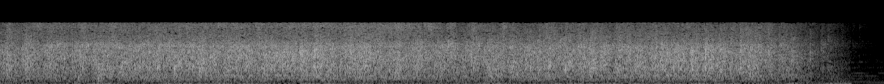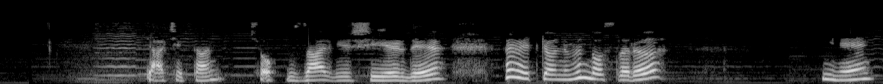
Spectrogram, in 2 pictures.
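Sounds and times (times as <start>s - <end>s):
audience applause: 0.0s - 8.6s
speech: 10.4s - 13.4s, 14.1s - 15.6s, 17.1s - 17.6s.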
